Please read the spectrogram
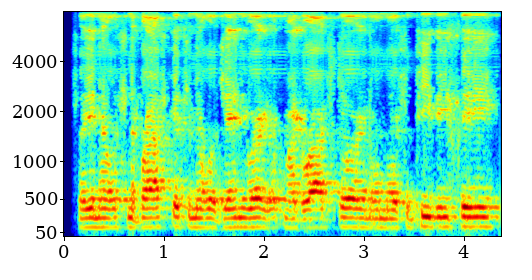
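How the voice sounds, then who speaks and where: At a very fast pace, a man speaks with monotone, flat intonation. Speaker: nonprofit founder and speaker. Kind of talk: lecture. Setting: stage with audience.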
